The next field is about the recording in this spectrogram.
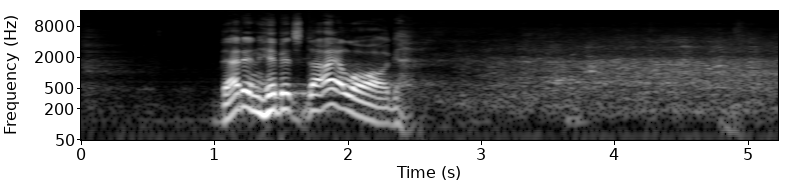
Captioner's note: laughter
